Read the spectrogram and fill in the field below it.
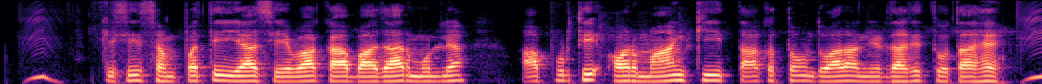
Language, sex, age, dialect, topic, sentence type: Hindi, male, 36-40, Garhwali, agriculture, statement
